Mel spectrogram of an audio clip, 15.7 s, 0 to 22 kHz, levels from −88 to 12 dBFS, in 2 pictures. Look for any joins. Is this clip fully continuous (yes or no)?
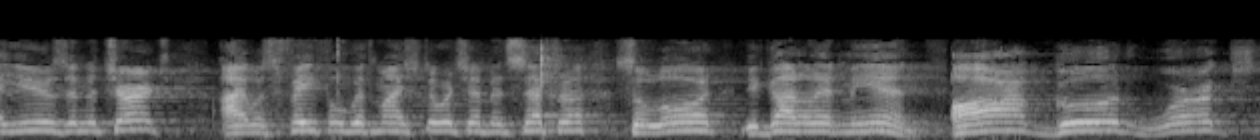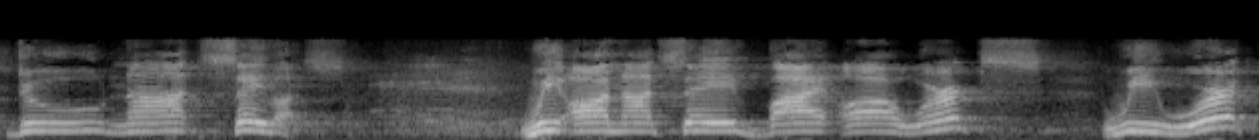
no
